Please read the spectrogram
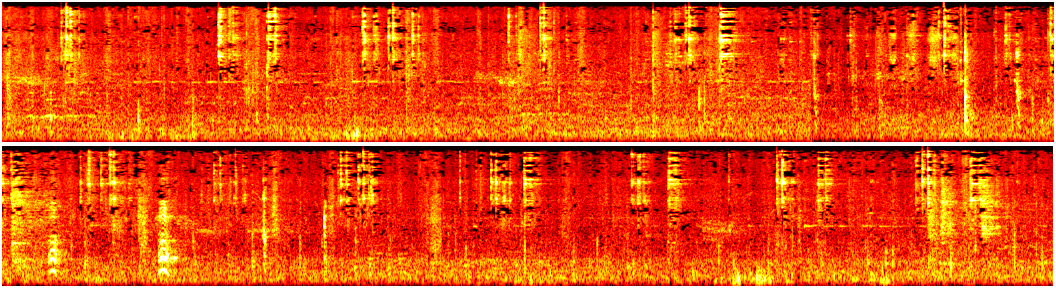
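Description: A herd of Nili-Ravi water buffaloes moving about a dirt yard, with scattered light clinks and knocks at irregular intervals. The sharpest comes about twelve seconds in.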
